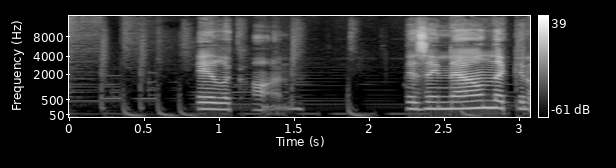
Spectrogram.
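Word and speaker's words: féileacán: Felt like it is Irish for the word butterfly, pronounced phalicon or phalicon.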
